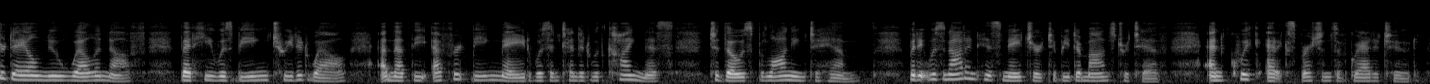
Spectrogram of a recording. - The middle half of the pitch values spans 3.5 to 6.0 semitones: No, narrow, 2.4 semitones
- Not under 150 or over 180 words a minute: Yes, average, 170 wpm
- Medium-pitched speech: Yes, medium, 180 Hz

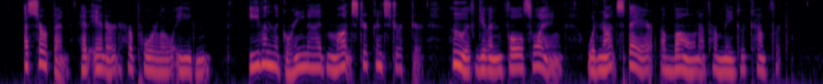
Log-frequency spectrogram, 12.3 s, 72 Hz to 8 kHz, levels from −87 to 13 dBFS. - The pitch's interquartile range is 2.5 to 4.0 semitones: Yes, average, 3.5 semitones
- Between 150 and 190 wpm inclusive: No, slow, 135 wpm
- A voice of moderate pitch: Yes, medium, 165 Hz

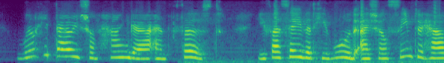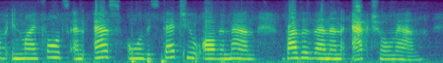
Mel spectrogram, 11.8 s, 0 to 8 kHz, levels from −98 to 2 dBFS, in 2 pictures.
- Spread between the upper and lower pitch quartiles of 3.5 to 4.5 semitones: Yes, average, 4.2 semitones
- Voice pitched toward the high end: Yes, high, 245 Hz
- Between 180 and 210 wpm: No, average, 170 wpm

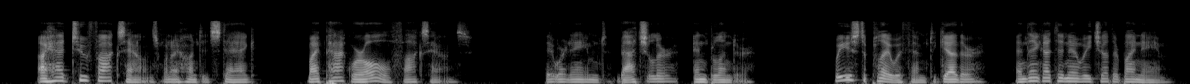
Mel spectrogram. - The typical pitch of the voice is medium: No, low, 115 Hz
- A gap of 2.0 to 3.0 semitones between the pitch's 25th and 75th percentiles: No, average, 3.9 semitones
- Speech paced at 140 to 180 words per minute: Yes, average, 175 wpm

